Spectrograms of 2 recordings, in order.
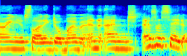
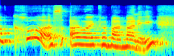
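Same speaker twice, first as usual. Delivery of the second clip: higher, mildly scornful retort; scoffing dismissal; 6 semitones higher than usual. Retold or imitated. Recalling the book's question, she scoffs back higher. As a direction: brush the idea off as obvious, pitched up. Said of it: "And I was like".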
